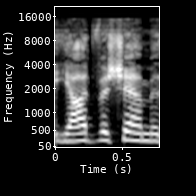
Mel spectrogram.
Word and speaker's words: Yad Vashem: And by the way, Yad Vashem is exactly how you pronounce that.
